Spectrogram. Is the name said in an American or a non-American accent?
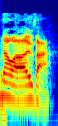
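non-American. It is said in a non-American accent. "In our accent, it sort of sounds like... Noah Over. It's really silly"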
